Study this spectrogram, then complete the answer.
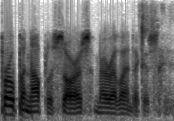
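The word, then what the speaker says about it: Propanoplosaurus marylandicus: And and the pronunciation of your dinosaur. Did I get that even close? Not quite. It's it's proponoplasaurus mealicus.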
